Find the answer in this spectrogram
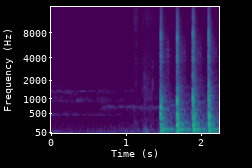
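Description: Rapid knocking on a wooden door, about four knocks a second, starting about one and a half seconds in after a faint, fading music note.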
